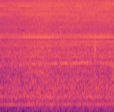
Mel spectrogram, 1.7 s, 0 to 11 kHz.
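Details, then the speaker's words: Donated early-2000s Socket A AMD PC (PC Chips motherboard, flat CMOS battery) at power-on: hard drives and CPU fan spin up with a steady soft whoosh, faint constant hum and high tone; fan comes up to speed normally. "So I can hear hard drives spinning up. I can hear CPU fan spinning up."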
